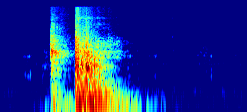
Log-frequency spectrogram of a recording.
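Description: Two quick heavy thumps close together about half a second in, the second louder, dying away within a second.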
